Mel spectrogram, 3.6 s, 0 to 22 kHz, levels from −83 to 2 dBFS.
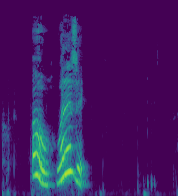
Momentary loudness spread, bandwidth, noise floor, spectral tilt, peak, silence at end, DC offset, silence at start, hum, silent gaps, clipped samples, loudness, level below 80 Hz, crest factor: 9 LU; 16 kHz; -77 dBFS; -3 dB/octave; -2 dBFS; 1.9 s; under 0.1%; 0.65 s; none; none; under 0.1%; -16 LUFS; -60 dBFS; 18 dB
